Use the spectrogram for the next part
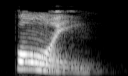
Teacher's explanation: Em põe, você vai da vogal O para a semivogal E. Você vai da mais forte para a mais fraca. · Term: ditongo decrescente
